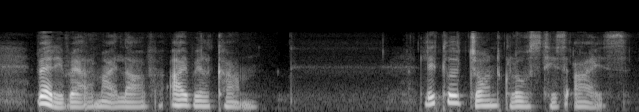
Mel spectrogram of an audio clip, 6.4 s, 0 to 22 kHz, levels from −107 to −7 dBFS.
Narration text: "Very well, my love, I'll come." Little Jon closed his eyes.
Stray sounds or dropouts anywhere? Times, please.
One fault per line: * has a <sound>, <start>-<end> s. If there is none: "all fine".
all fine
